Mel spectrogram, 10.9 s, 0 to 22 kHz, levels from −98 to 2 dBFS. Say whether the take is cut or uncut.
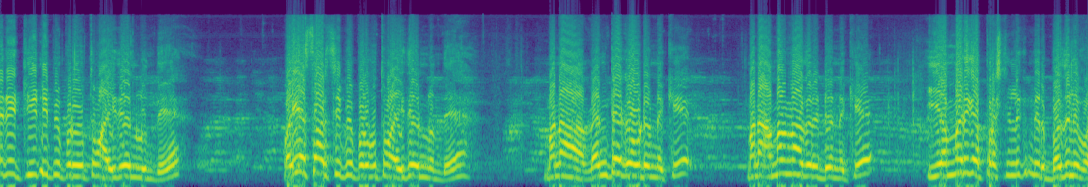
uncut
